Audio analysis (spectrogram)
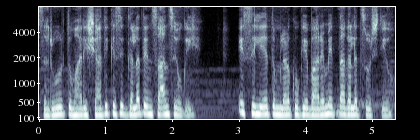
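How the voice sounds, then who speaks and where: A woman voicing a smooth-talking young man who sweet-talks and persuades in a dramatized moral story. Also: lowish voice, little pitch movement, brisk, mellow, soft background music. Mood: flattering, concerned. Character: smooth-talking young male online suitor, flattering and insistent.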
